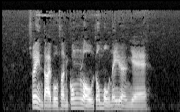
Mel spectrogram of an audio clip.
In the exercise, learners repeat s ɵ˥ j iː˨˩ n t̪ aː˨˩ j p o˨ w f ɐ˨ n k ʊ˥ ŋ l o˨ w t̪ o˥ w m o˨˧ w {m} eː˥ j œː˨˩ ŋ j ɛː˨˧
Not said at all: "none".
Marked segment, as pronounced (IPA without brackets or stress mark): n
